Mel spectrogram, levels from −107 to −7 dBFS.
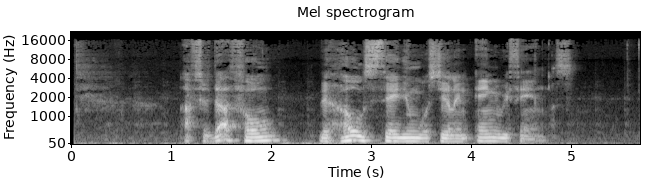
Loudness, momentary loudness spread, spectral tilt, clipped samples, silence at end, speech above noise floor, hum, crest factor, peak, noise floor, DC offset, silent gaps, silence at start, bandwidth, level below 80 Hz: -24 LUFS; 17 LU; -5.5 dB/octave; under 0.1%; 0.7 s; 34 dB; none; 18 dB; -8 dBFS; -57 dBFS; under 0.1%; none; 0.05 s; 17 kHz; -50 dBFS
